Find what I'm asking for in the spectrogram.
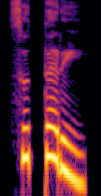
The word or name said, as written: ಸುತ್ತರಿ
